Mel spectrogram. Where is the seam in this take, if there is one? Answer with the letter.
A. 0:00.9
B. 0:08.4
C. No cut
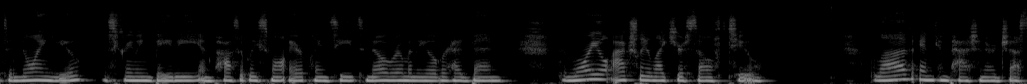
A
